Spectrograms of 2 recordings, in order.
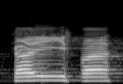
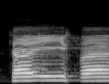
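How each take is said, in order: Both takes have the same delivery.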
